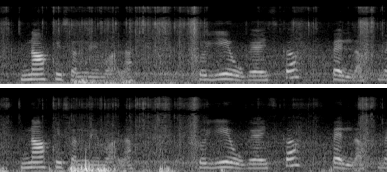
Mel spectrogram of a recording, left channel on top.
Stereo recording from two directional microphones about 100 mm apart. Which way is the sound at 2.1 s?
25° right (ahead or behind).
